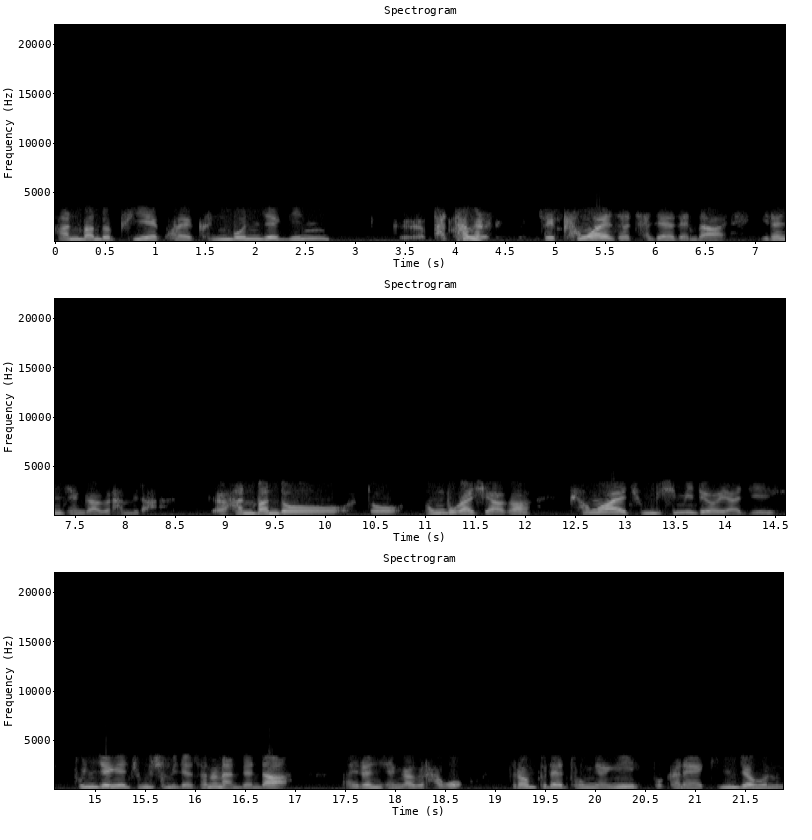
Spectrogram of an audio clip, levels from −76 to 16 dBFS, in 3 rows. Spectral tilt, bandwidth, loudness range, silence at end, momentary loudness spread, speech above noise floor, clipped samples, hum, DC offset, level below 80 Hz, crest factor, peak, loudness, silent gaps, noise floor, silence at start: -9 dB/octave; 3.8 kHz; 4 LU; 0 s; 16 LU; 32 dB; under 0.1%; none; under 0.1%; -72 dBFS; 22 dB; -8 dBFS; -29 LUFS; none; -61 dBFS; 0 s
